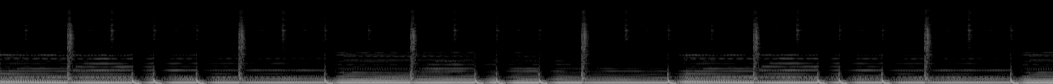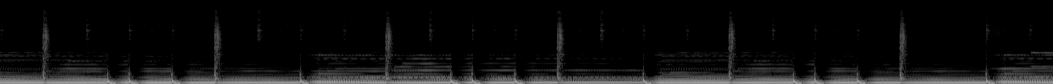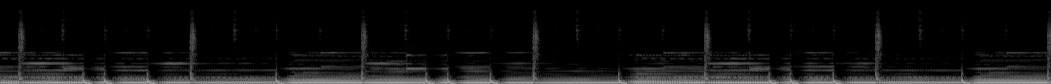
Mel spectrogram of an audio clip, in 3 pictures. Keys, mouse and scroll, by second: 0.6 Tab, 1.2 Tab, 1.6 s, 4.5 shift+middle click, 4.6 shift+scroll down 1, 5.1 middle click, 5.7 scroll up 1, 6.0-6.5 scroll down 1, 6.5 r, 8.7 shift+middle click, 9.4 middle click, 10.3 middle click, 11.6 alt+z, 12.5 alt+z, 12.8 middle click, 14.6 m, 16.5 ,, 17.0 ,, 18.9 3, 21.2 ., 24.0 middle click, 24.0 ., 25.0 s, 26.5-27.8 middle drag, 27.8 s, 28.9 s.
